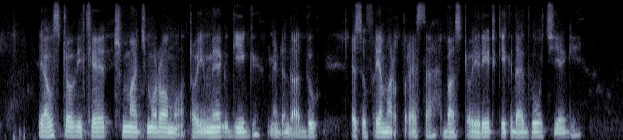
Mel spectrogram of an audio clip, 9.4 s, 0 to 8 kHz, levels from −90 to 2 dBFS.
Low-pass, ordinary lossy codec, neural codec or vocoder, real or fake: 7.2 kHz; Opus, 16 kbps; codec, 16 kHz, 2 kbps, X-Codec, WavLM features, trained on Multilingual LibriSpeech; fake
